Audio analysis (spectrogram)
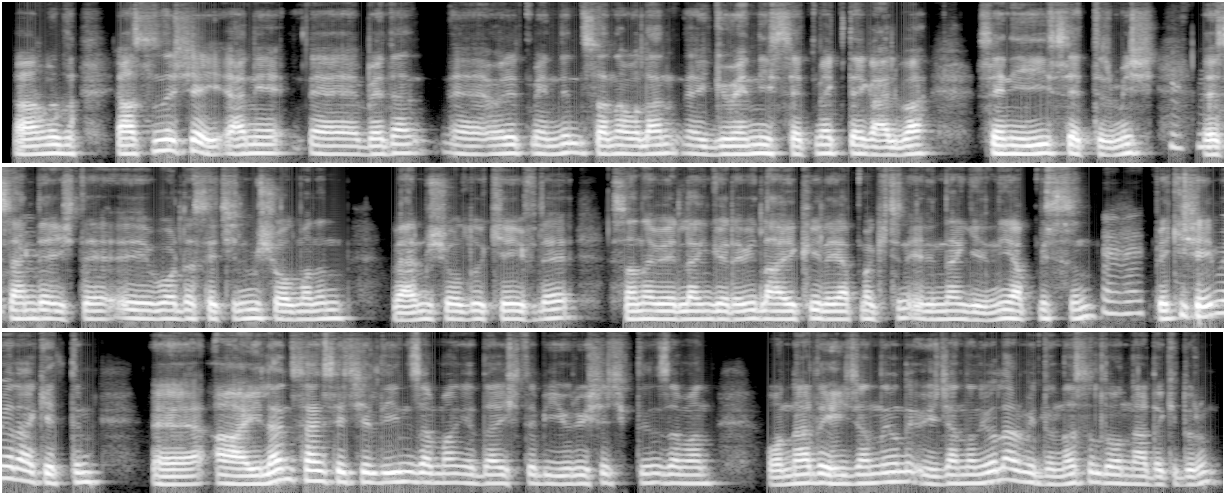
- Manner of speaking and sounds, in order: none
- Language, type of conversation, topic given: Turkish, podcast, Bayramlarda ya da kutlamalarda seni en çok etkileyen gelenek hangisi?
- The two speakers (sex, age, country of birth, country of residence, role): female, 30-34, Turkey, United States, guest; male, 35-39, Turkey, Austria, host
